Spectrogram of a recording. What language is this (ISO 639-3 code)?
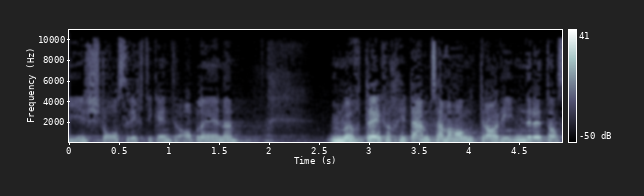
gsw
